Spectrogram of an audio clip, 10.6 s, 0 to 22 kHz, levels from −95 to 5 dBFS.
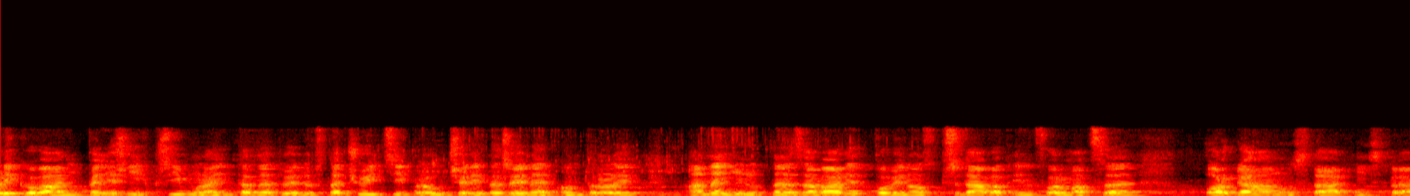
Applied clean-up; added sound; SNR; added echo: neural separator model SepFormer DNS4.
